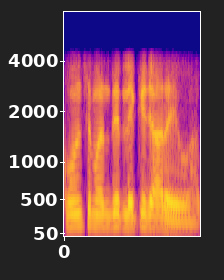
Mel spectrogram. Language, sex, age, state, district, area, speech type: Hindi, male, 18-30, Uttar Pradesh, Jaunpur, rural, conversation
